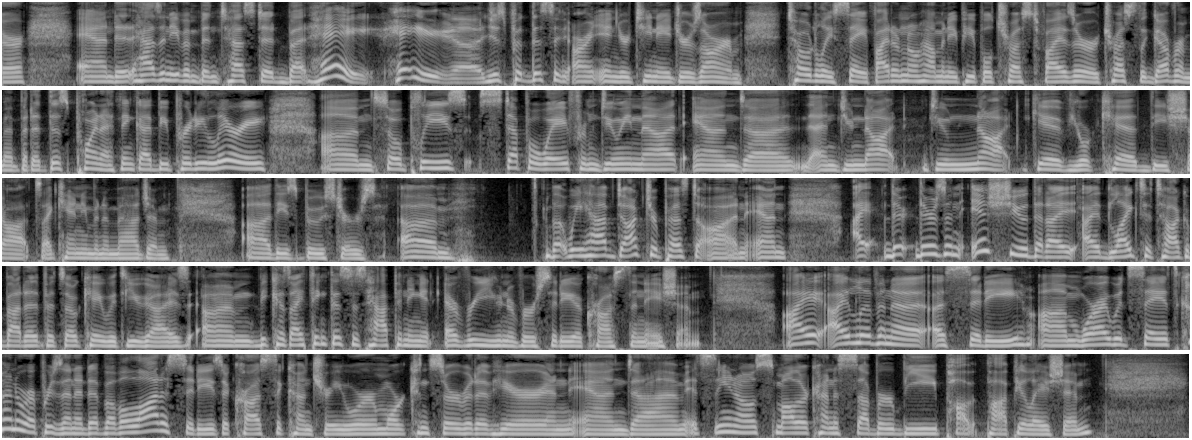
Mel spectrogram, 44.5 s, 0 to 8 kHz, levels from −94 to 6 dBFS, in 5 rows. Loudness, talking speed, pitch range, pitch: -20 LUFS, 200 wpm, 165-200 Hz, 180 Hz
